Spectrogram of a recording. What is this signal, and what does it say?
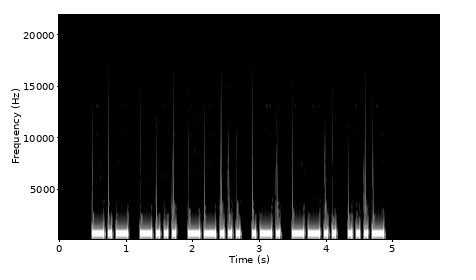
Morse code, heard as a keyed tone, about 21 wpm, 700 Hz. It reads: KB7RZV
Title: USA Call Signs - 6 Characters - Repeated 2x - 20wpm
